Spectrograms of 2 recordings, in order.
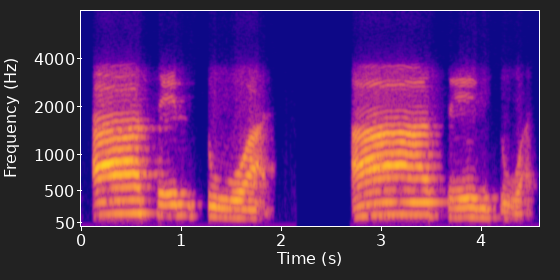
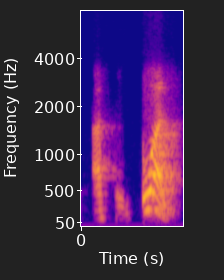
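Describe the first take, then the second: First: "acentual" drawn out syllable by syllable; teacher stretching "acentual" for note-taking; slow sounding-out. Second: Said in the usual way. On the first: Shown as a demonstration. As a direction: dictate "acentual" very slowly, stretching the A. Teacher spells out term slowly.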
